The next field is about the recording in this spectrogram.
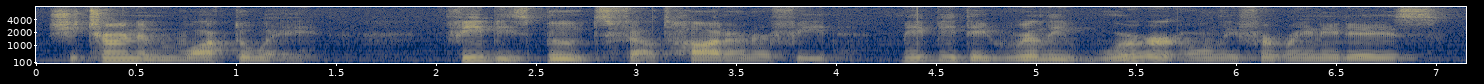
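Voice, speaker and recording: A man reading a children's picture book aloud like a teacher, with expressive, deliberate emphasis for young listeners. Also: fairly low pitch. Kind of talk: expressive children's storybook narration.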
